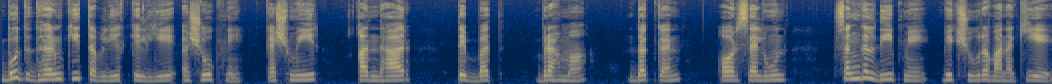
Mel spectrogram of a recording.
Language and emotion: Urdu, neutral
